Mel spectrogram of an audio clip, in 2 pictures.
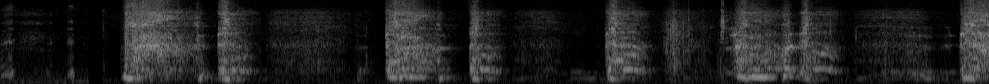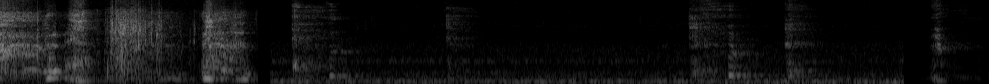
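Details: Supercut of acted coughs and throat clearings from many film scenes, compiled with movie sneezes, then quieter room sound; simulated coughs, not real patients.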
